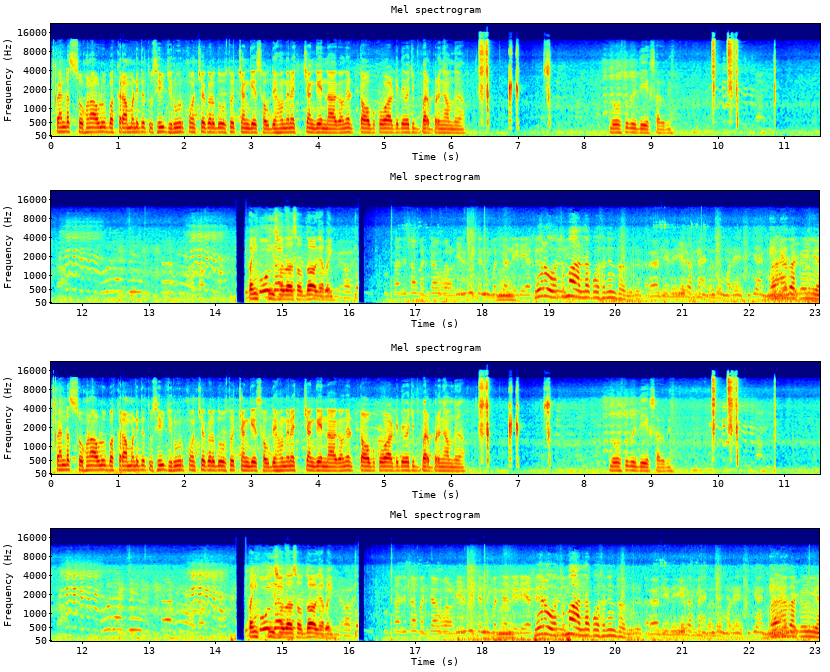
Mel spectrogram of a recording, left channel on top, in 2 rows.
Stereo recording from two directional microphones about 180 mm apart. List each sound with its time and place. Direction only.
0.1 s a man's voice: 5° left (ahead or behind)
9.8 s vehicle: centre (ahead or behind)
11.7 s goat: 55° left (ahead or behind)
14.7 s speech: 60° left (ahead or behind)
14.9 s speech: centre (ahead or behind)
21.2 s a man's voice: 10° left (ahead or behind)
22.0 s speech: 30° left (ahead or behind)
